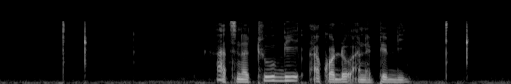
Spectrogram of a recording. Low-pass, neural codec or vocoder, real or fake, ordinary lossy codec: none; codec, 16 kHz, 8 kbps, FreqCodec, larger model; fake; none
